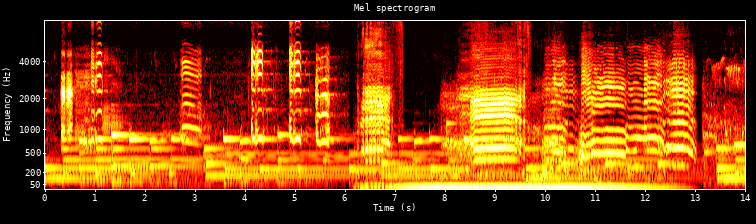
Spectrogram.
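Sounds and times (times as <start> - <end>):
soft piano music: 0.0 - 14.0
goats bleating: 0.3 - 1.5, 5.6 - 7.2, 7.9 - 13.1
flamingo honks: 4.1 - 7.2, 7.8 - 13.0.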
